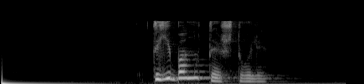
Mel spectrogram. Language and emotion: Russian, angry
